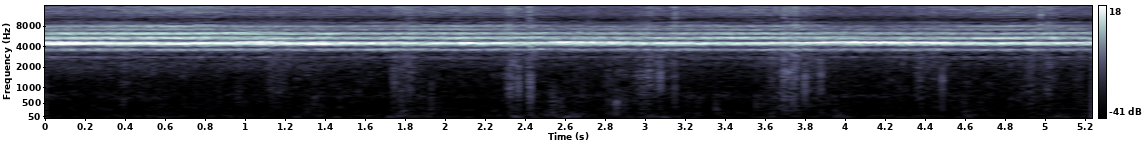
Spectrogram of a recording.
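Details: Cicadas singing: an unbroken, piercing high buzz layered in several close bands, constant in loudness throughout, with soft irregular taps in the background.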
